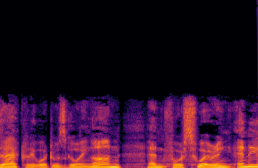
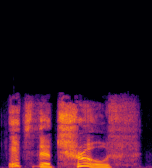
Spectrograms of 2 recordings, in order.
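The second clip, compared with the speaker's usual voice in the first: put-on high, slow childlike cry; thin childlike shout; 10 semitones higher, much slower than usual. Old man siding with the crowd, high and childlike. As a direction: squeak it out in fury. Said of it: "in a thin, childlike voice".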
